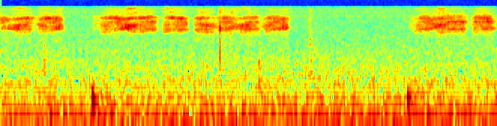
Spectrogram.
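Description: Faint scratching of a stylus writing on a tablet, in two short spells of strokes, over a low steady hum.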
